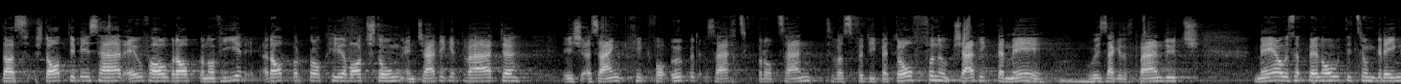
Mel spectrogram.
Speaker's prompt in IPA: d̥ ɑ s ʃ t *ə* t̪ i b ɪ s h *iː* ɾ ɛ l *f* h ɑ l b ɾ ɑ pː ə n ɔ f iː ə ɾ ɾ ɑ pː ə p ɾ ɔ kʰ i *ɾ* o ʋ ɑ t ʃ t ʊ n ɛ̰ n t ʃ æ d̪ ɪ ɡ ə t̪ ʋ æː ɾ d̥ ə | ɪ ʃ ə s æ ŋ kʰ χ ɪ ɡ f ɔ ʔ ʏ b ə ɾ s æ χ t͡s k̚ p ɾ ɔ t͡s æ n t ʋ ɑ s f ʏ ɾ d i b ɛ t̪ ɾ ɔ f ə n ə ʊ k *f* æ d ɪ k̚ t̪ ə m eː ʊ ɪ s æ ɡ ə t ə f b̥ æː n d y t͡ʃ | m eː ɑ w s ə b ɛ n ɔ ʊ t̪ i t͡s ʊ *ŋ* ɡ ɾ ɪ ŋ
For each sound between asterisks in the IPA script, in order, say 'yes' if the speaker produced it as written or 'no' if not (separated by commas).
no, no, yes, no, no, no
